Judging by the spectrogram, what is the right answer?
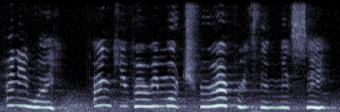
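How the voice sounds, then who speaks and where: A man's voice: extremely high pitch, fairly quick. A man voicing a polite, naive, childlike young male creature in a comic fantasy audio drama. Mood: grateful. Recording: loud outdoor ambience and noise behind.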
